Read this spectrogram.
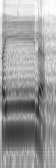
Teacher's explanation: Jadi qi ya, bukan kila, tapi qila. Qi dibaca panjang karena ada ya sukun sebelumnya berharakat kisrah. Ya sukun sebelumnya berharakat kisrah itu dinamakan dengan mad tabi'i.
